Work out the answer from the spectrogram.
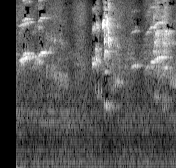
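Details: A hand-raised lorikeet chick gives shrill, scratchy high chirps in short uneven bursts, about one each second, over a low background hum.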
